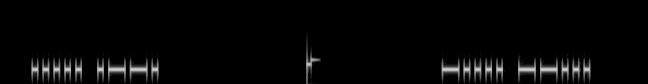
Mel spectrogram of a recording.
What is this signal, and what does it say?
Morse code, heard as a keyed tone, about 22 wpm, 690 Hz. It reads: 5P 67
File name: practice / 22wpm / Two Letter-Number Combinations - 22wpm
